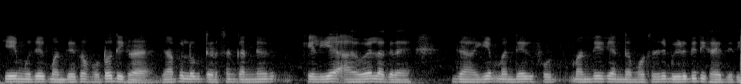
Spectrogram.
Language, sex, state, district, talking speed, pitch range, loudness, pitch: Hindi, male, Maharashtra, Sindhudurg, 285 wpm, 115-125 Hz, -25 LUFS, 120 Hz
